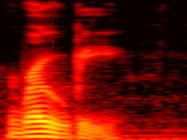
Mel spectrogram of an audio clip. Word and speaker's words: Robie: I had to look up how to say his name because it's spelled like Robbie, but with only one B, and it didn't make sense in my head at all. But Derek Roby.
